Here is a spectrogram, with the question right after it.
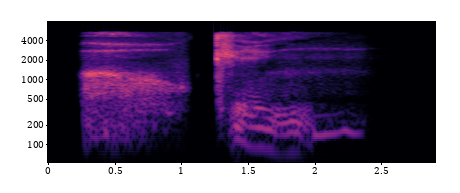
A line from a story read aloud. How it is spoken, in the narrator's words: the dragon murmured, wheezing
